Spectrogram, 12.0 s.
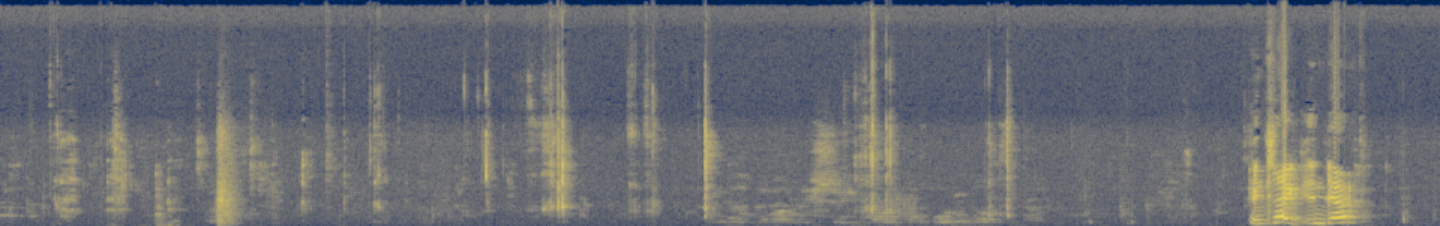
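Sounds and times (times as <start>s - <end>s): chewing food: 0.1s - 6.0s, 7.0s - 7.6s
crunching raw radish: 3.9s - 6.0s, 7.0s - 7.6s, 8.2s - 8.5s.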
